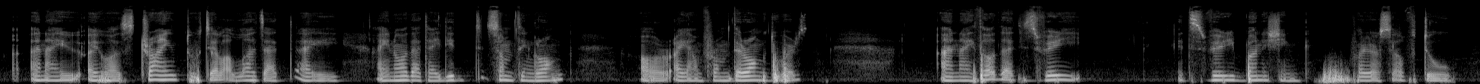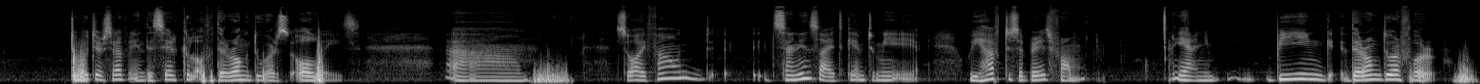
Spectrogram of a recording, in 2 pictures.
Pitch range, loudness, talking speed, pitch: 185-230 Hz, -23 LUFS, 130 wpm, 205 Hz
